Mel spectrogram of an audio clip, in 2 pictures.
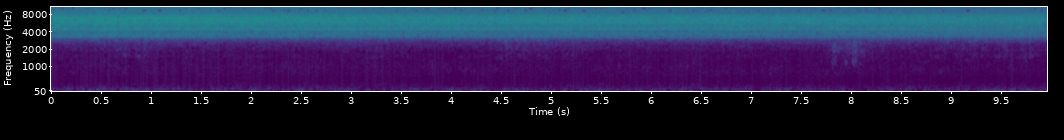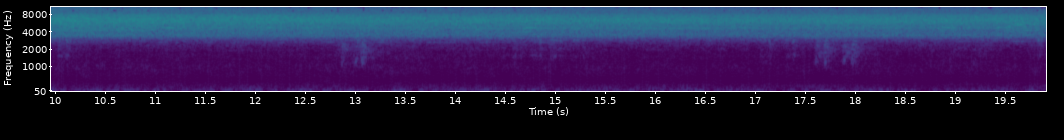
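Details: Cicadas droning through a summer day in Yongsan Family Park's bamboo grove; the steady high buzzing wall of sound barely wavers, a few faint short chirps surface, and a low rumble of park noise lies underneath.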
